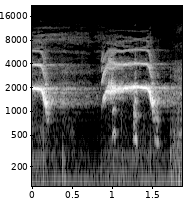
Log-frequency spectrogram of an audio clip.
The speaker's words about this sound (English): Yeah, that's how he screams, guys.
